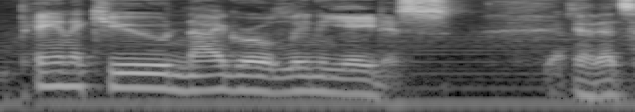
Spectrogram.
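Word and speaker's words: Panaque nigrolineatus: Pronounce it. Panicue nigrolineatus. It's not necessarily hard to pronounce. It's a very long Latin name. Panicue nigrolineatus.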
